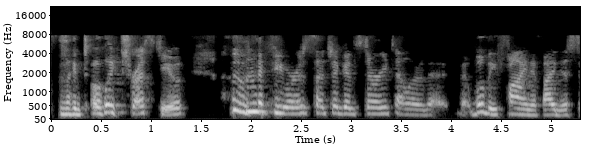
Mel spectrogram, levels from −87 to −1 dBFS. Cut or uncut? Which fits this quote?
uncut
